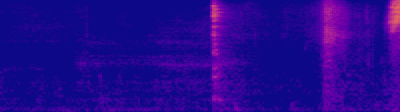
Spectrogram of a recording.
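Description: Quiet room with two faint clicks, one a little after a second in and another about half a second later.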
